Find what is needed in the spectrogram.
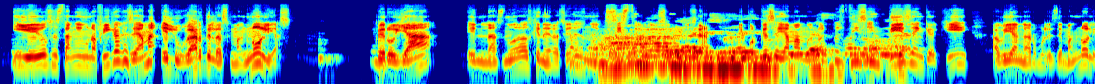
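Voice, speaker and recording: A high-pitched man's voice, fairly quick, with lively intonation. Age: 50s. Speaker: orchid research station director. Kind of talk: lecture Q&A.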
